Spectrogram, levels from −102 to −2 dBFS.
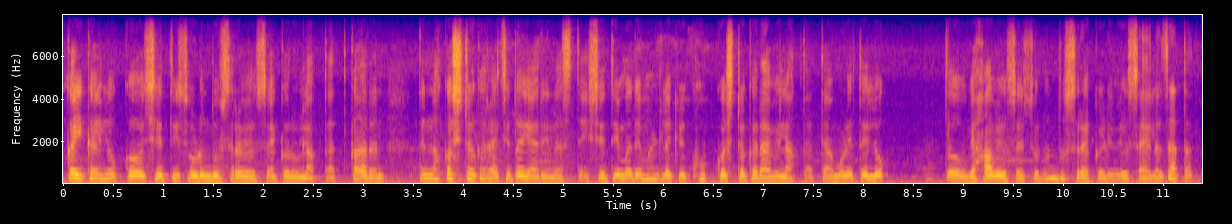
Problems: none marked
